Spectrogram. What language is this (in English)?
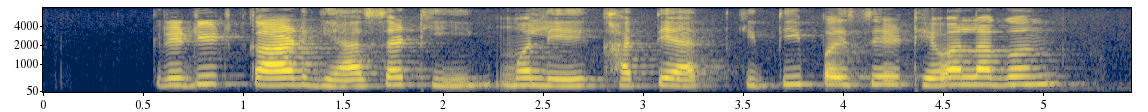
Marathi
